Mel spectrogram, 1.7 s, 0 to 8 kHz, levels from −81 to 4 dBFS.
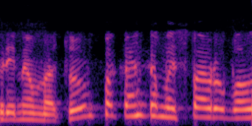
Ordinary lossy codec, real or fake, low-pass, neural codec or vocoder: MP3, 64 kbps; real; 7.2 kHz; none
